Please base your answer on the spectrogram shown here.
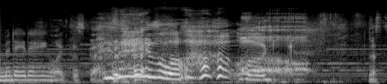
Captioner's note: laughs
